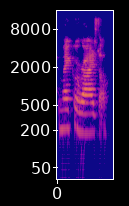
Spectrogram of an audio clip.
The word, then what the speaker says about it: mycorrhizal: Tamara's asking, is it too late in the season to apply, I'm going to maybe not pronounce that right, mycorrhizal? Yeah, mycorrhizal.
